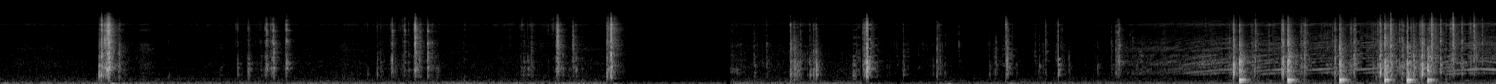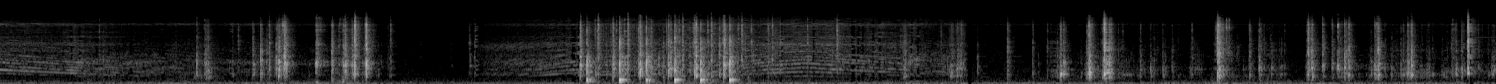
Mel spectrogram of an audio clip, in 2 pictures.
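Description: Toy foam-dart blasters being handled and fired: scattered plastic clicks of priming and triggers. Twice, a Nerf Stryfe's battery-powered flywheel motor whines as it spins up, fires a quick string of darts and winds down.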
